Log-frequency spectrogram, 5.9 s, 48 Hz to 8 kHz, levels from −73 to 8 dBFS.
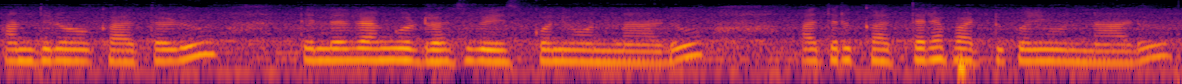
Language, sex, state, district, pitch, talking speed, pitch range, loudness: Telugu, female, Telangana, Mahabubabad, 200 Hz, 120 wpm, 195-210 Hz, -17 LUFS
